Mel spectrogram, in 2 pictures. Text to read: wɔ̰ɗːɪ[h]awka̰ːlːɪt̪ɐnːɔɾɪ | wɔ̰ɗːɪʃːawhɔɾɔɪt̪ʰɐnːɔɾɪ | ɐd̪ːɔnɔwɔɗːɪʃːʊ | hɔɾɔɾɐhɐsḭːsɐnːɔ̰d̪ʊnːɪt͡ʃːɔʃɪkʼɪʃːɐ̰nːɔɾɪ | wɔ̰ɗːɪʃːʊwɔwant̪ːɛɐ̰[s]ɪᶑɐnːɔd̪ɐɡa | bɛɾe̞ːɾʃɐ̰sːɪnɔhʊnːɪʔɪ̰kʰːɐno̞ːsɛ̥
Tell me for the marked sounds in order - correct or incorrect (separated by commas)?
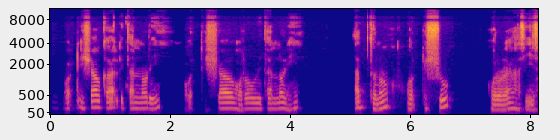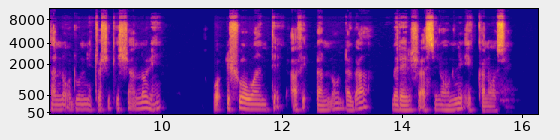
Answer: incorrect, incorrect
